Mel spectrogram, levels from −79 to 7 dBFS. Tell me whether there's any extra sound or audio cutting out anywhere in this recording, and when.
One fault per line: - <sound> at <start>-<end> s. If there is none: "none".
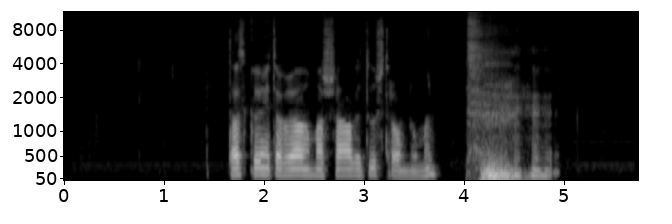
- laugh at 4.0-5.0 s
